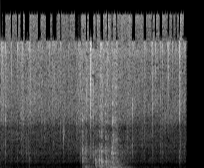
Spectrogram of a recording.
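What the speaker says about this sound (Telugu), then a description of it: "ఉల్లిపాయలు ఇలా వేగితే చాలు" Chopped onions fry in a covered pan. A soft, even sizzle grows into a louder, brighter hiss for a moment before settling back, then cuts off abruptly.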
